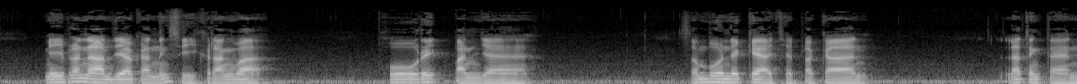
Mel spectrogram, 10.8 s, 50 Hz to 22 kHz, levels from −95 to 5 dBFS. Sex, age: male, 20-39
